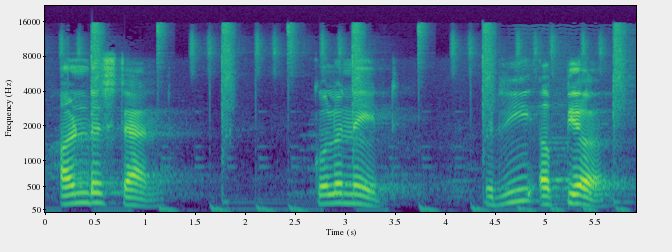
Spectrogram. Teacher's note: the first two syllables are having the weak stress and the last syllable is having the strong stress · Term: anapaest meter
